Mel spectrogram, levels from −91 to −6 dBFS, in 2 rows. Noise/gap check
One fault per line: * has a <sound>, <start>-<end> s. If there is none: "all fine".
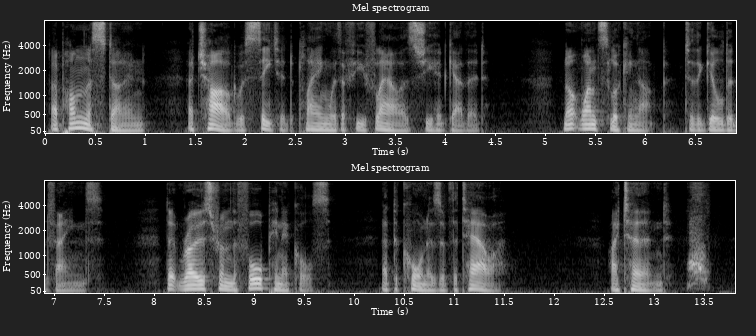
* has a bark, 13.3-13.6 s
